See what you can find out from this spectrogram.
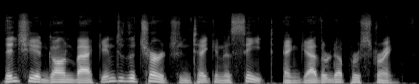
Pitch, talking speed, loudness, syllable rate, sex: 105 Hz, 245 wpm, -21 LUFS, 5.2 syllables/s, male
